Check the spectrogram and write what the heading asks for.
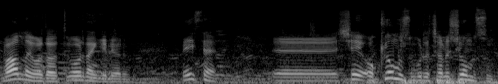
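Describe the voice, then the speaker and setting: A man's voice: on the high side, fast. A man in his early twenties chatting casually as a street interviewer, cheeky, flirtatious and insistent. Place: outdoor park bench by a busy walkway. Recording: busy outdoor street noise, passing crowd.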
